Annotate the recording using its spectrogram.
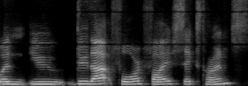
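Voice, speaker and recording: A woman with an Irish accent sounds somewhat breathy. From Ireland. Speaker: podcast industry expert. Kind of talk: panel discussion / webinar Q&A. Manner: casual, animated.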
